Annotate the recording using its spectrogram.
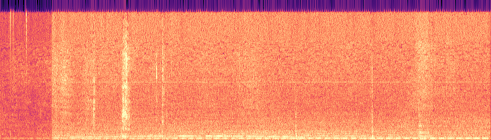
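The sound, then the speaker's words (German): A Tesla Model X electric car's steady motor hum rises in on top of rolling road noise after a short pause, with a soft whine that gently climbs and falls in pitch, fairly loud, with no talking. “Genau, es ist ein Model X.”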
